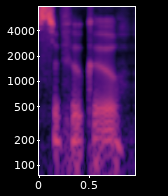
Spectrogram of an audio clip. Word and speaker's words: seppuku: After a speech screaming "Long live the emperor," he committed seppuku.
